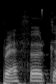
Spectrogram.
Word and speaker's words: Breathwork: Habe ich es richtig ausgesprochen? – Ja, genau, Breathwork.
